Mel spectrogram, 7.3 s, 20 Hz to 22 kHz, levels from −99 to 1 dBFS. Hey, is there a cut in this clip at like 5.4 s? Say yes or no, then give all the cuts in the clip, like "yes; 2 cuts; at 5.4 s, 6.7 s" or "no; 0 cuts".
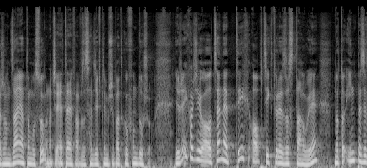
no; 2 cuts; at 0.9 s, 3.4 s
